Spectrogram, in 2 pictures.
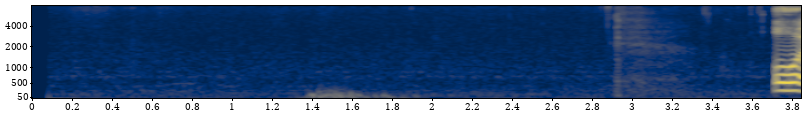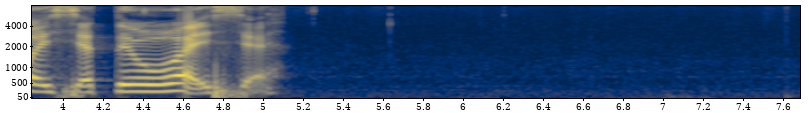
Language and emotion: Russian, positive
